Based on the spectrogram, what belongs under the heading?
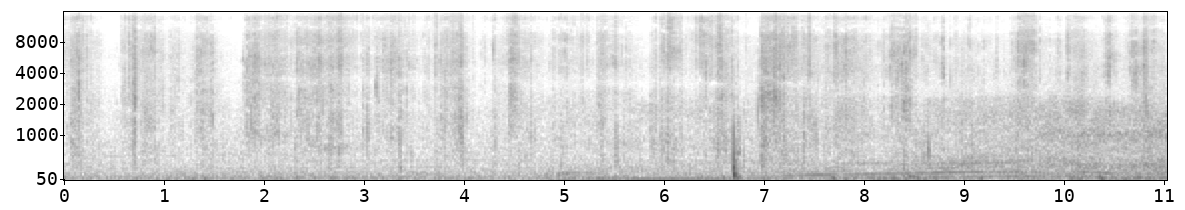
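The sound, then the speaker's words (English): Nighttime street ambience on the streets of West Minneapolis: a steady wash of crickets and rustling, crunching leaves underfoot, with the low hum of cars passing by and one brief sharp click midway. “Got the crickets, the leaves, the cars passing by.”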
